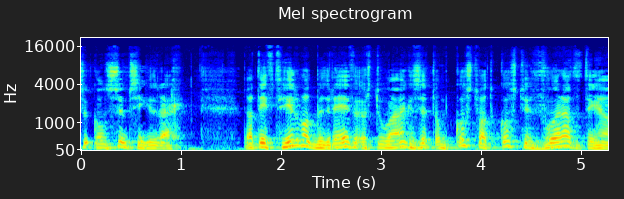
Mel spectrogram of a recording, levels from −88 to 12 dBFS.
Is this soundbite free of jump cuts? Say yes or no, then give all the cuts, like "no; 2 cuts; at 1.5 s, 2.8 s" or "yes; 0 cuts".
no; 1 cut; at 1.6 s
